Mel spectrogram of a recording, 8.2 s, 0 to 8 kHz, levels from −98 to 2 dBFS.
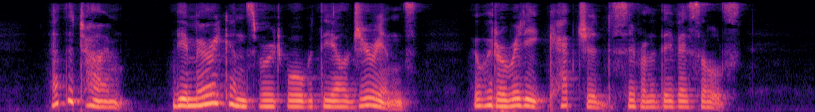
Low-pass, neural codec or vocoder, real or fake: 7.2 kHz; none; real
